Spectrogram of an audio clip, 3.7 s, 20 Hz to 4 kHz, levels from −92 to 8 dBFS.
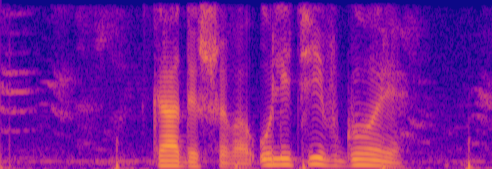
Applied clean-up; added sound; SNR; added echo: none; Tap; 16 dB; none.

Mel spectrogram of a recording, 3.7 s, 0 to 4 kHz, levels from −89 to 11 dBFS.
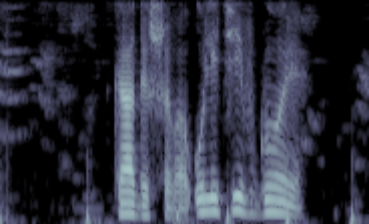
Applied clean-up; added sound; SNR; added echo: classical method Wiener filter.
